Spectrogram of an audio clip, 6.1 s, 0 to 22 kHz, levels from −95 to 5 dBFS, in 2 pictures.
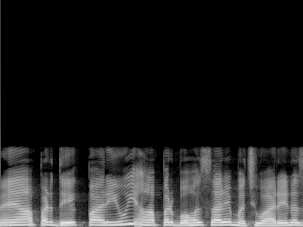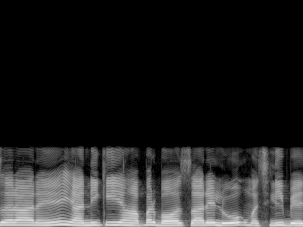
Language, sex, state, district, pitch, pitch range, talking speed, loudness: Hindi, female, Chhattisgarh, Korba, 235 Hz, 220-250 Hz, 255 wpm, -13 LUFS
